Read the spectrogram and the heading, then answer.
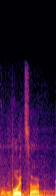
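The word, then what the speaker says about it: Bojcan: Nee, ich bin, äh, siehst du, der Name falsch ausgesprochen. – Verdammt, also, ich habe extra geübt. – Also ich bin der äh, Mann, der sich vor 25 Jahren den Künstlernamen Kurt Krömer gegeben hat, äh, weil keiner den Nachnamen aussprechen kann. – Und dann, ich dachte, dann da muss bitte einmal. – Beutzahn. – Okay, es tut mir sehr leid.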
